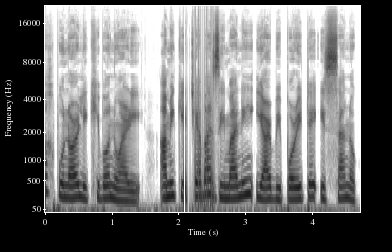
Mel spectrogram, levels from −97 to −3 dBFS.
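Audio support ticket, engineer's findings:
Processor overload crackle, 2.07 to 2.54 s, just after "লিখিব নোৱাৰি আমি". Gritty tearing over the speech for about half a second. Audio processing missing its deadlines repeatedly. Each missed buffer drops to silence with hard edges. Crackle spacing fits short buffers of roughly 10 ms, about twenty missed across the stretch. Clears once the load eases.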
